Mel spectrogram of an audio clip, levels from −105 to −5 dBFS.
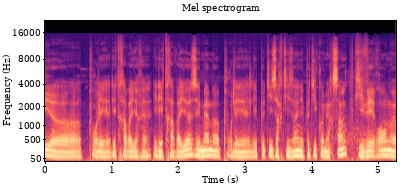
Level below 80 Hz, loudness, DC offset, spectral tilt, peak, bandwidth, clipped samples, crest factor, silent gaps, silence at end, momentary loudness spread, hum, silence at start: -34 dBFS; -13 LUFS; under 0.1%; -6.5 dB/octave; -2 dBFS; 14 kHz; under 0.1%; 10 dB; none; 0 s; 5 LU; none; 0 s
